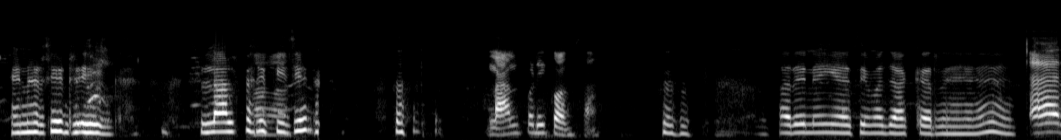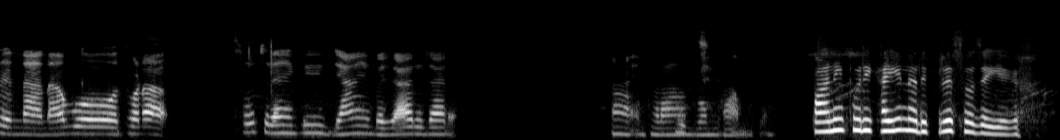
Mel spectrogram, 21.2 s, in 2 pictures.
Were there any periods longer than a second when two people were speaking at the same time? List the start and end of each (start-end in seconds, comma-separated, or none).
none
